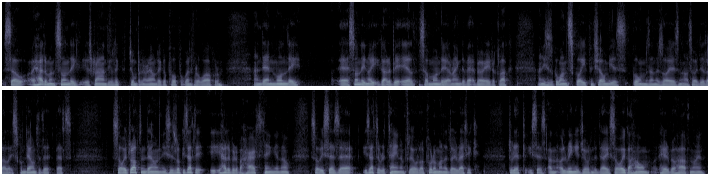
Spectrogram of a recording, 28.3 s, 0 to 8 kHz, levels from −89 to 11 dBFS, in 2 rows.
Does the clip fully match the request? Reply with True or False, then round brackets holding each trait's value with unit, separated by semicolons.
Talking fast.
True (270 wpm)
